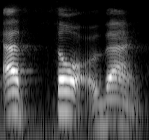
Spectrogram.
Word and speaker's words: الثعبان: You don't say al-thu'ban. You say al-thu'ban. You see that? So the lam is silent, but it's still there. You write it, but it doesn't sound.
